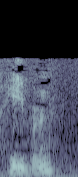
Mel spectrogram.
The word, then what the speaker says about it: Hebron: And I've been in cities like Hebron, which we generally pronounce Hebron, and Bethlehem and the divided city of Jerusalem.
